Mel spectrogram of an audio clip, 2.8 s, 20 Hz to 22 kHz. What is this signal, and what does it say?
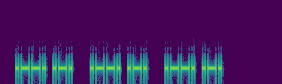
Morse code, heard as a keyed tone, about 46 wpm, 700 Hz. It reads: PR PR PR
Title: Multi-letter Phonemes Repeated 3x 45wpm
